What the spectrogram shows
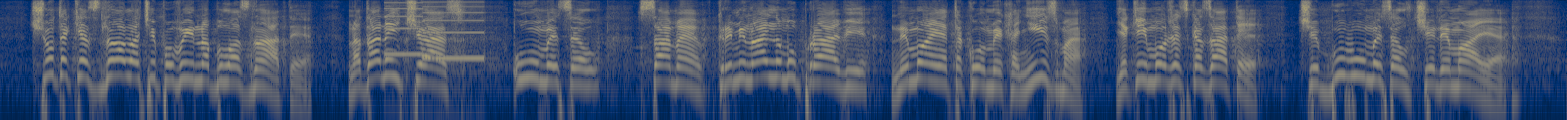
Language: Ukrainian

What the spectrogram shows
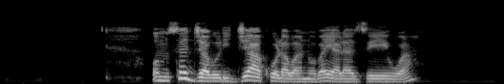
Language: Ganda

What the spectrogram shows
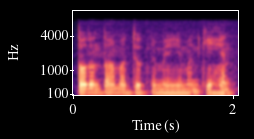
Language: Kashmiri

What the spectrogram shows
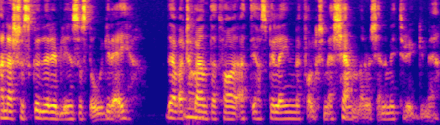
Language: Swedish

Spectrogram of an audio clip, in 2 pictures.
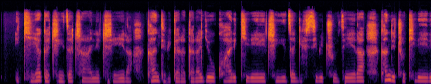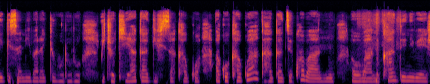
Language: Rundi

